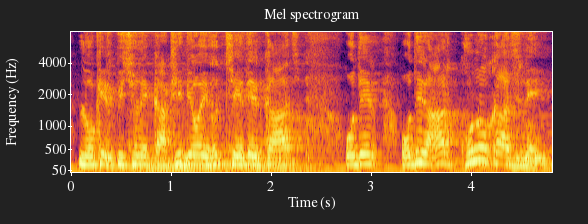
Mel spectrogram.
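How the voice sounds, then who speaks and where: A man's voice: sits high, reverberant. An actor playing a mocking, argumentative husband who needles his wife in a theatrical comic audio play. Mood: indignant.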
